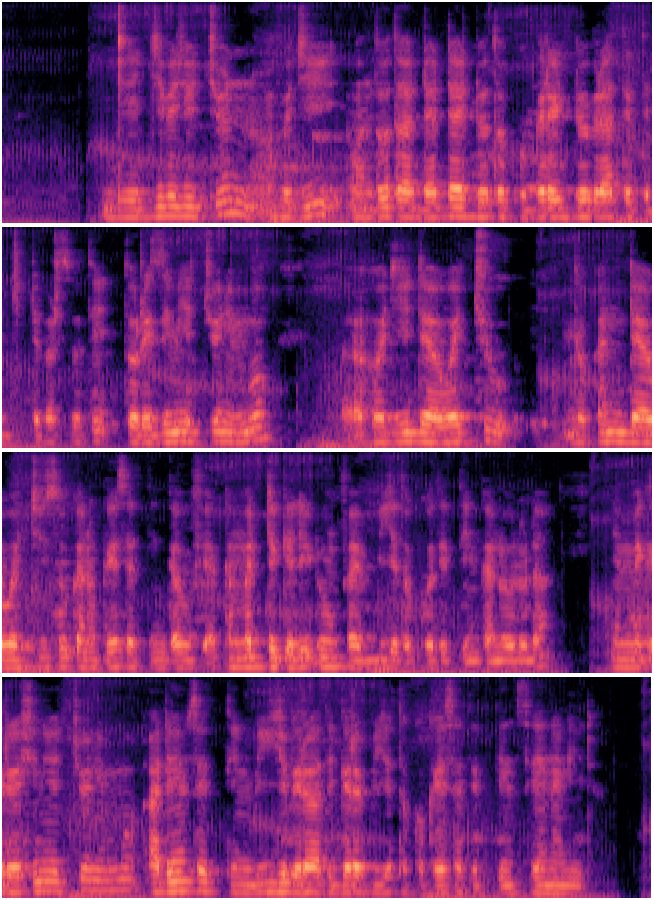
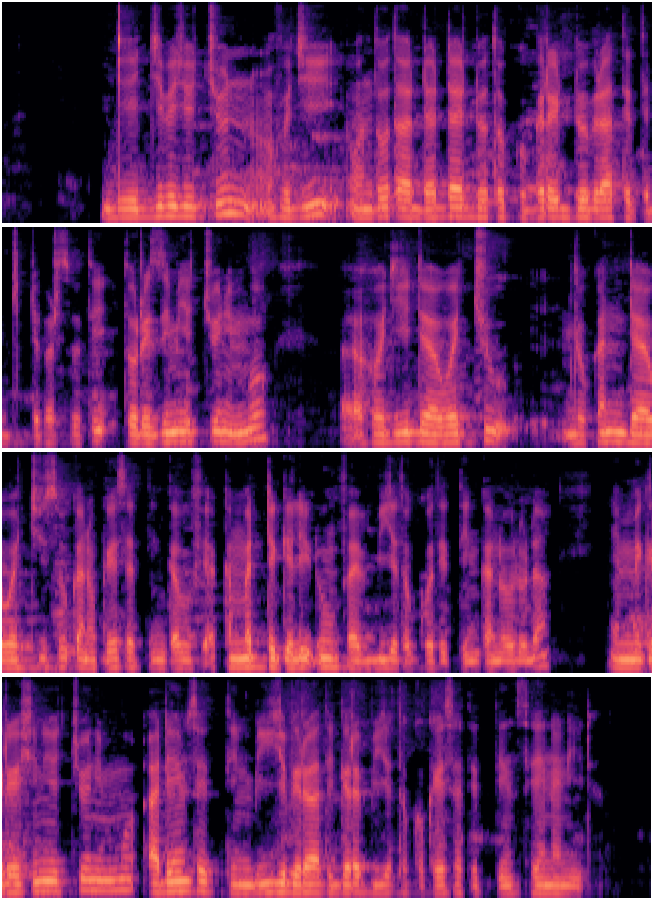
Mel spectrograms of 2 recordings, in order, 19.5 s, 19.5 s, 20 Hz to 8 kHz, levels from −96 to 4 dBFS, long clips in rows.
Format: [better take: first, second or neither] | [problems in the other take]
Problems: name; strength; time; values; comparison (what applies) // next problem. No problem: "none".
second | background sound (Breathing); 20 dB below the speech // room echo; dies away in 0.2 s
